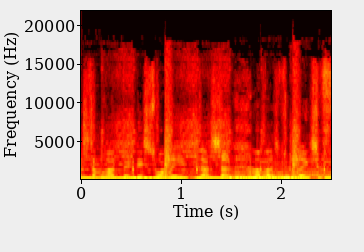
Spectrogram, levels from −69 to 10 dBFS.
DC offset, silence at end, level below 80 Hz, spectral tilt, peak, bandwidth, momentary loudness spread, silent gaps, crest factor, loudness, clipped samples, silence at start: under 0.1%; 0 s; -12 dBFS; -5 dB/octave; 0 dBFS; 18.5 kHz; 3 LU; none; 10 dB; -11 LUFS; under 0.1%; 0 s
